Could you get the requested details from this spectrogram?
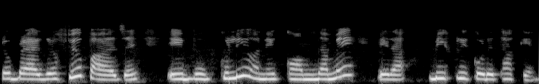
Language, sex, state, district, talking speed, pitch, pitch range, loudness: Bengali, female, West Bengal, Jhargram, 155 wpm, 245 Hz, 235-270 Hz, -12 LUFS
